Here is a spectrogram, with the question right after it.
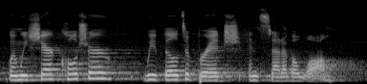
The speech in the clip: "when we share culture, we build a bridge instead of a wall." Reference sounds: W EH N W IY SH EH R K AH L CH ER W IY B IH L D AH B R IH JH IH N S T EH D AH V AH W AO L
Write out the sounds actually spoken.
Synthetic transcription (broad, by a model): W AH N W IY SH EH R K AH L CH ER W IY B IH L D AH B R IH JH IH N S T EH D AH V AH W AO L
